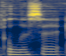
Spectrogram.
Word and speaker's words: Alisa: My last name is spelled P-Y-S-Z-K-A, and it's Alisa, A-L-I-S-A.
